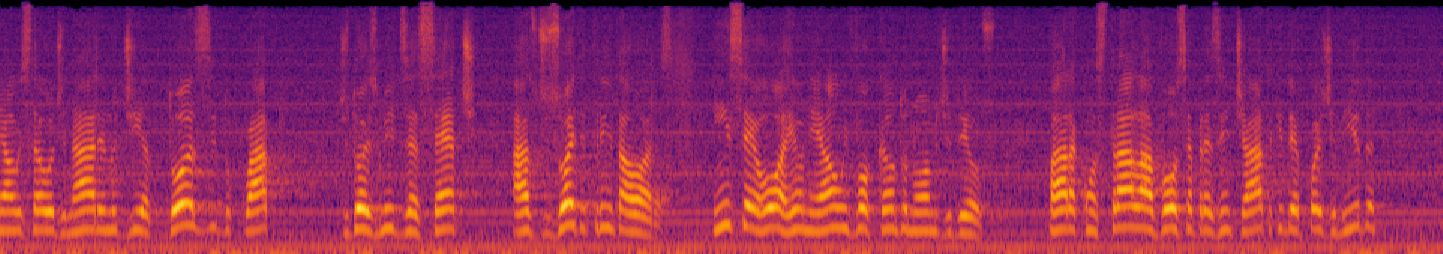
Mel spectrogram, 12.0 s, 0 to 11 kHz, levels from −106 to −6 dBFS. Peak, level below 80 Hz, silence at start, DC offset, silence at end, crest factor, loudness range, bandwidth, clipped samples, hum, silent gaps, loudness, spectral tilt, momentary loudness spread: -12 dBFS; -54 dBFS; 0 s; under 0.1%; 0 s; 18 dB; 1 LU; 11 kHz; under 0.1%; none; none; -30 LUFS; -4.5 dB/octave; 16 LU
